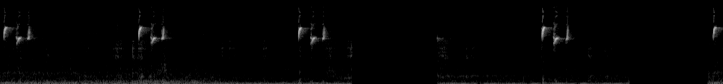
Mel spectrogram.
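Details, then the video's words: European goldfinch in a Palestinian-style song for tutoring fledglings; short high chirped double notes recurring every one to two seconds over faint low background hum. "تغريد حسون لغة فلسطينية رائعة"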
